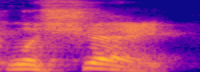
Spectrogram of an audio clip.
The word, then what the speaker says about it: Lachey: it's definitely not good guess though oh it's pronounced nick lachey thank you i i appreciate that lachey that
